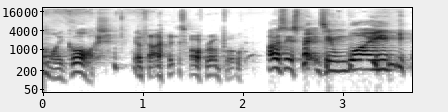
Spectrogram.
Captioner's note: laughs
